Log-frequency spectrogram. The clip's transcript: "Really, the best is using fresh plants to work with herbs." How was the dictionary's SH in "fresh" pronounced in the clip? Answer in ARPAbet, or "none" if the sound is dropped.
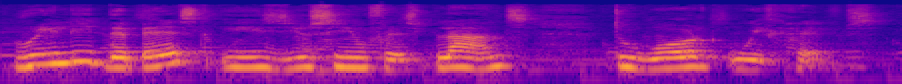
S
